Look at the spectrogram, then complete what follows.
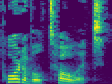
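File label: "Portable toilet", English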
